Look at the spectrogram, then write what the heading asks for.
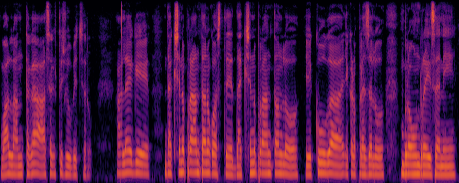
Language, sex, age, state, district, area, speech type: Telugu, male, 18-30, Andhra Pradesh, Eluru, rural, spontaneous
